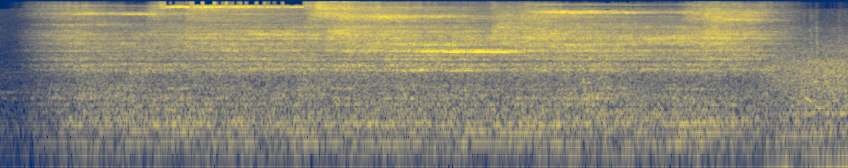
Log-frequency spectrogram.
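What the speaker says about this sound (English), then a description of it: "Regio train just went by." A regional train rolls past in Berlin with a sustained rumble and clatter of wheels on track, rising quickly and staying loud and steady, with a faint metallic squeal on top.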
